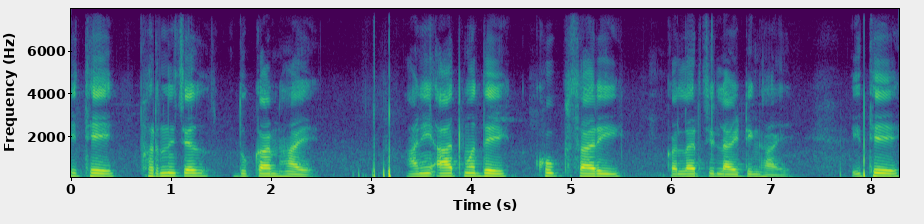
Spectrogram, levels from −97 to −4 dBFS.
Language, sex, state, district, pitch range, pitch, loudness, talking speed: Marathi, male, Maharashtra, Pune, 120-140 Hz, 130 Hz, -19 LUFS, 100 wpm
